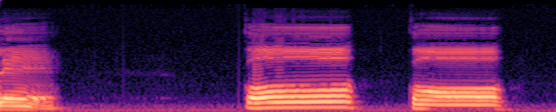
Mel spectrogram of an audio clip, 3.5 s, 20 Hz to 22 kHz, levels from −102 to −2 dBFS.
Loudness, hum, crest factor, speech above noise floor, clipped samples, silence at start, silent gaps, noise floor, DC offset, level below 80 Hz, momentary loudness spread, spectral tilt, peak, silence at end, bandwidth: -15 LUFS; none; 14 dB; 39 dB; under 0.1%; 0 s; none; -52 dBFS; under 0.1%; -58 dBFS; 9 LU; -6 dB/octave; -2 dBFS; 0.35 s; 9.2 kHz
